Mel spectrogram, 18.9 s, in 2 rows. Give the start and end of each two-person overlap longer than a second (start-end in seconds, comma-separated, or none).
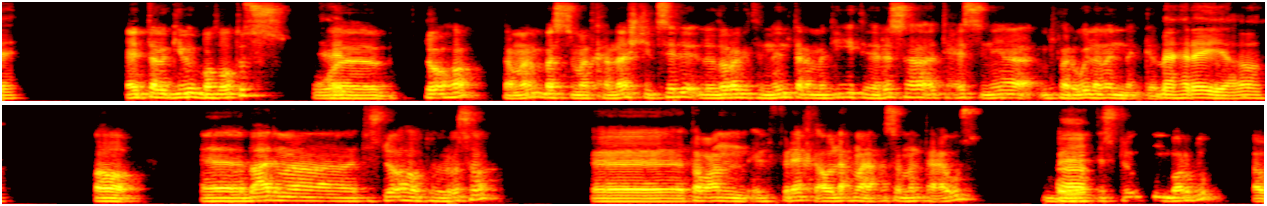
none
